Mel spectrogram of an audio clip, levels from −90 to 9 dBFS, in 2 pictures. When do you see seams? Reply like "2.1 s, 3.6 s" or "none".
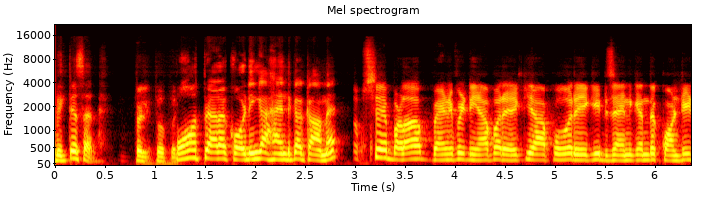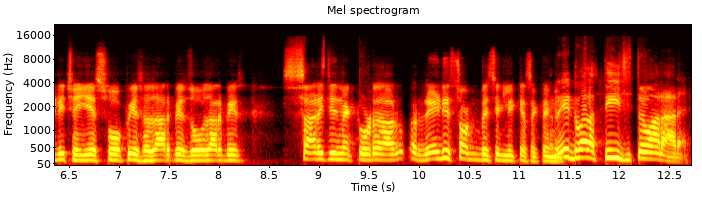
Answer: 3.0 s, 11.4 s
